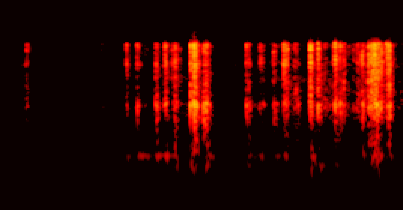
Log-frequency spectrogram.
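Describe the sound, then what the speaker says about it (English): Fast typing on a computer keyboard while entering information into a broker marketing portal, a quiet scattered tap or two, then dense irregular bursts of clicking keys, close and fairly soft, with no talking. "And you're just going to type in your information."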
